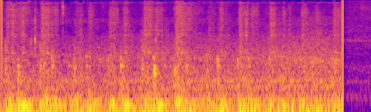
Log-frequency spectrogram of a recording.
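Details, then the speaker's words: Tesla Model Y driving over rough pavement: quick irregular plastic ticks over low road rumble, a rattle from the triple camera/rear-view mirror housing that returned after front windshield replacement. "as you can hear there is a Ral noise from a Tesla Moto white triple camera area I had this issue before they fixed it but recently I replaced my front windshield this problem came back"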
